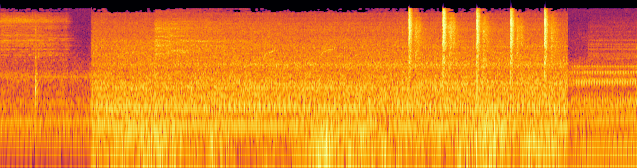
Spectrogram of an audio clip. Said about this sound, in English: You can hear the compressor in the back, and we're back to normal ride height.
